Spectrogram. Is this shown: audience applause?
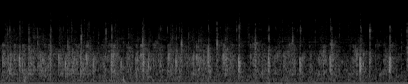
yes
